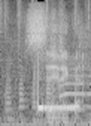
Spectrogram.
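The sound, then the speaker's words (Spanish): A short, steady telephone line tone follows a dropped call, lasting about half a second, with people talking over it. “Se cayó la llamada. Se cayó la llamada”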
